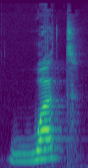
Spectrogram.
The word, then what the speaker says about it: what: which is what what the correct pronunciation is what not what there is no health sound it's only the work sound what when can we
